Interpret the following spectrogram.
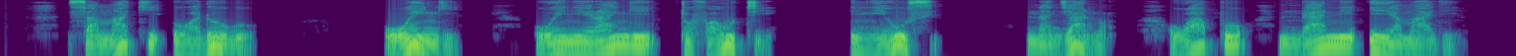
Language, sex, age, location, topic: Swahili, female, 18-24, Mombasa, agriculture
